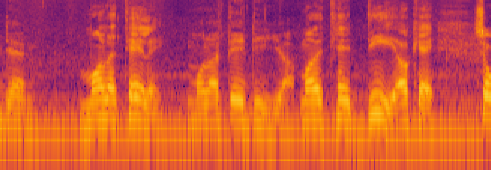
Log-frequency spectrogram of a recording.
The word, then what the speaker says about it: Molatedi: Hey folks, this is Chris at the, gosh, I have a hard time pronouncing this name. What's the name of this dam? Molatedi Dam. Molatedi.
